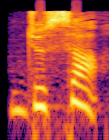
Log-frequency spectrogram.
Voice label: "joosa", Punjabi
